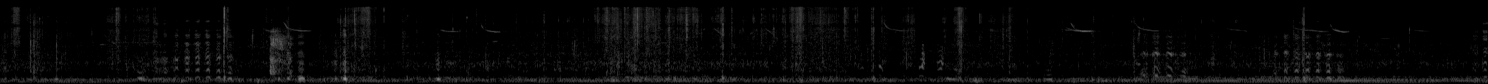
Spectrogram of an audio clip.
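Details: Nigerian Dwarf goat kids at KW Farms in Wapato, Washington, on 5/8/17, giving short wavering bleats scattered through a steady farmyard hum, with high chirping birds and rustling in the background.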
